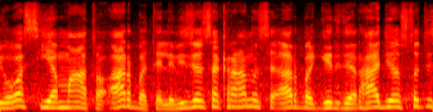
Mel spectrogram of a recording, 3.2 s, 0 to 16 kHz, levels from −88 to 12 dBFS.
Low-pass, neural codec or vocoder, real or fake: 14.4 kHz; vocoder, 44.1 kHz, 128 mel bands, Pupu-Vocoder; fake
